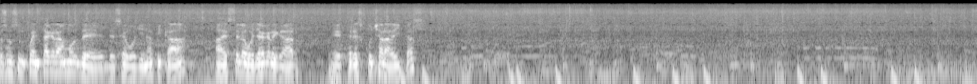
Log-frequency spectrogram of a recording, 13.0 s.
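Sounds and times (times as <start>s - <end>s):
onion sizzling in oil: 0.0s - 13.0s.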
